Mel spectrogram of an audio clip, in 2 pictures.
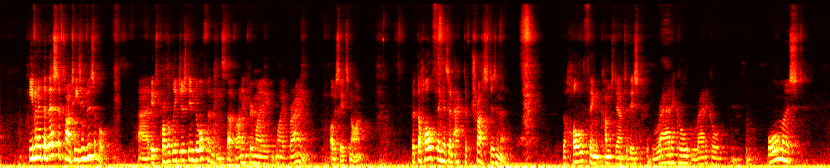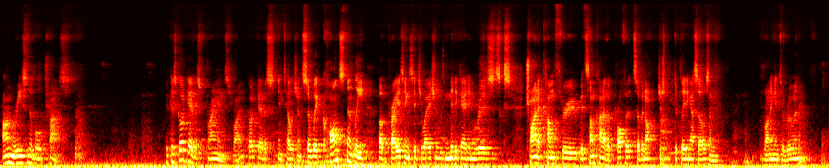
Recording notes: Homily for the Twenty-third Sunday in Ordinary Time, delivered in Our Lady of Mount Carmel, Mt Larcom, Qld.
